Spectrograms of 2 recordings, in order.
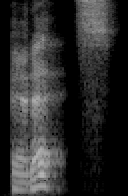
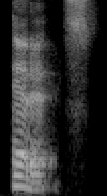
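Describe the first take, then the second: First: The stress is on the last syllable. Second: The stress is on the first syllable. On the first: The speaker calls it wrong. "the wrong way to say it is edits. That edits at the at the back of the word" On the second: The speaker calls it right. "the first way um, that's correct is edits. So we're putting the stress edits at the front"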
